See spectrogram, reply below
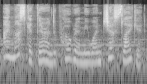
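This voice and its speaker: A woman's voice: high-pitched, moderate pace, natural voice. A woman playing a flirty, sensitive hologram receptionist in a video game, chatty and gushing with a sassy edge. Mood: perky, gushing. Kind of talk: cinematic video game dialogue. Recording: hall reverb, faint music behind.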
